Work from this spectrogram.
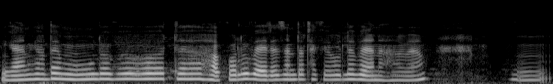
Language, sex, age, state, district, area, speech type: Assamese, female, 45-60, Assam, Dibrugarh, rural, spontaneous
